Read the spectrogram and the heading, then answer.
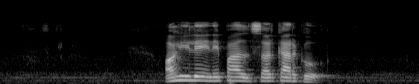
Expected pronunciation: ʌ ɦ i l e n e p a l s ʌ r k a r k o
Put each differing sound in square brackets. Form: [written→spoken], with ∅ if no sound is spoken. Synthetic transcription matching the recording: ʌ ɦ i l e n e p a l s ʌ r k a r k o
